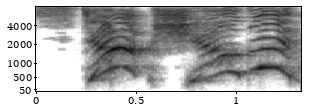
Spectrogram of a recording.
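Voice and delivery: shrieking scream, way up high.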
